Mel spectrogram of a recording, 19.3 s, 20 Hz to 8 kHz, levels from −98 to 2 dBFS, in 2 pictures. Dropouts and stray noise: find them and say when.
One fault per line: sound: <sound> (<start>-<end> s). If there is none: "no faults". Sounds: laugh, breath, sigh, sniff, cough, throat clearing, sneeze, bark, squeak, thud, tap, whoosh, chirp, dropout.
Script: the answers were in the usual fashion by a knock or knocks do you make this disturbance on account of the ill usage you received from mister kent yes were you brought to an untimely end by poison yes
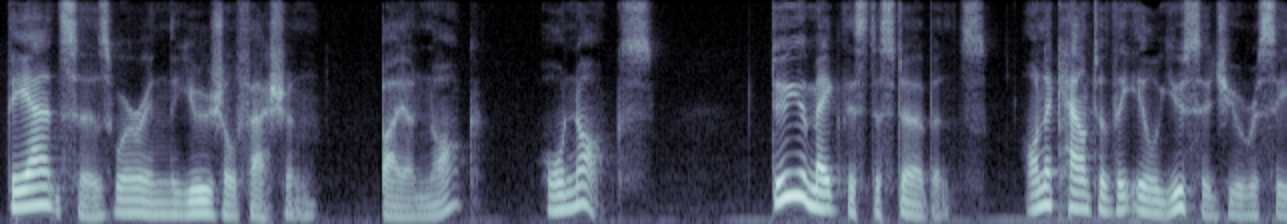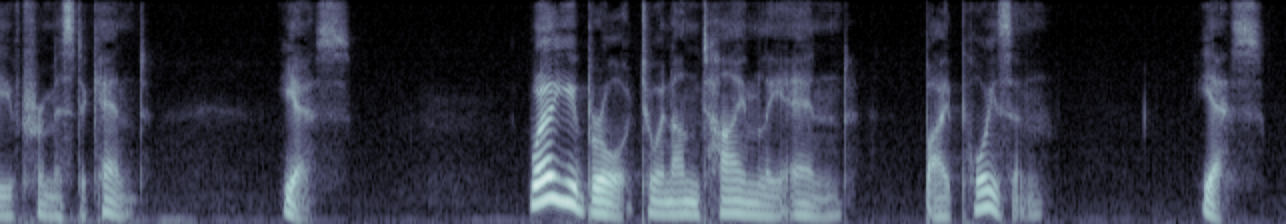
no faults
